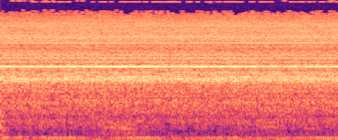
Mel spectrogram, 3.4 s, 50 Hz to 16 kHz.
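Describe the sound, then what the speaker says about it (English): A hair dryer blows cool air over a wig while set at 360 heat, giving a steady, even whoosh with a low motor hum that runs unbroken and fairly faint. "she's on 360 heat, but she is also blowing cold air"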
